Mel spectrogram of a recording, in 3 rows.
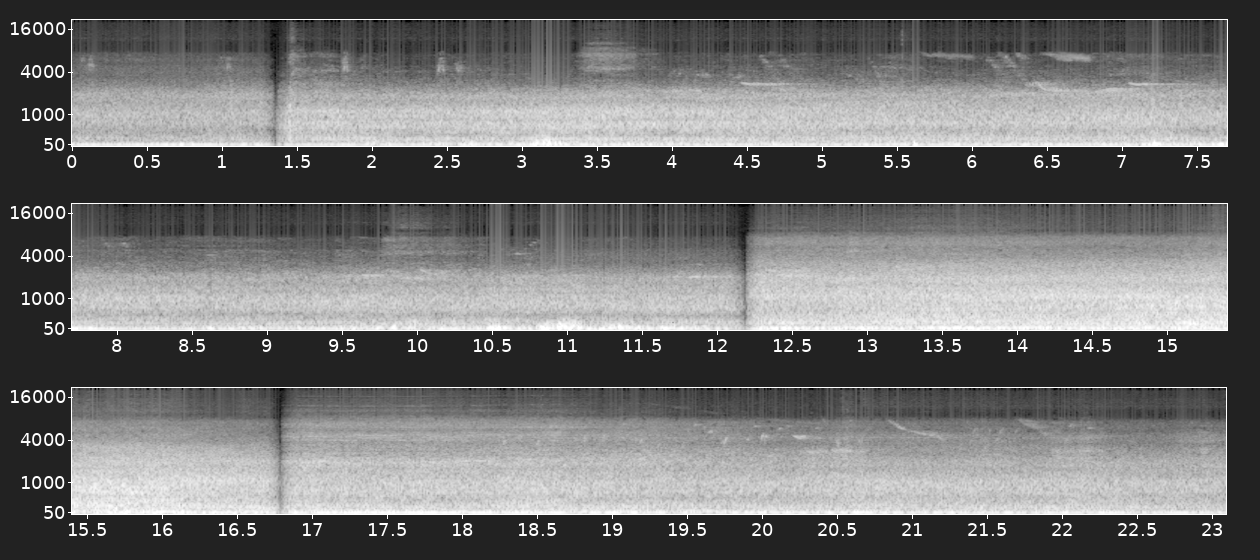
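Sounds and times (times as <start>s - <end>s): low traffic rumble: 0.0s - 23.0s
vehicle passing: 12.2s - 23.0s.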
